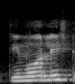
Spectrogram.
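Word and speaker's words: Timor-Leste: इसमें जो 11 देश थे, लेकिन 11वें देश जो तिमोर लिस्ट है, इसकी तिमोर लिस्ट तो मैं इसे बोल दे रहा हूं, लेकिन शुद्ध जो उच्चारण है इसका तिमोर लेस्टे है।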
